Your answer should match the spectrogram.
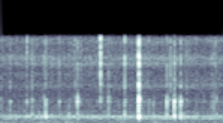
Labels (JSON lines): {"label": "anthrophony, boat engine", "recorder": "HydroMoth"}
